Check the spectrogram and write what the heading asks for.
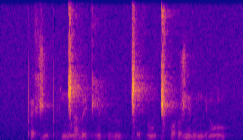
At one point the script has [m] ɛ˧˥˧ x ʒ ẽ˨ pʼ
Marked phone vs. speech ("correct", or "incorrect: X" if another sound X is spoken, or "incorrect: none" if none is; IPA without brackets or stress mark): incorrect: pʼ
